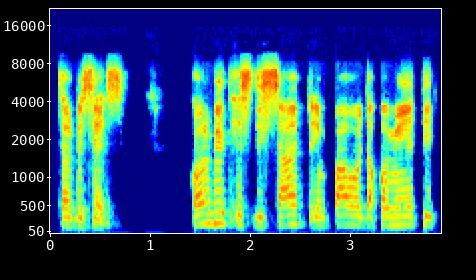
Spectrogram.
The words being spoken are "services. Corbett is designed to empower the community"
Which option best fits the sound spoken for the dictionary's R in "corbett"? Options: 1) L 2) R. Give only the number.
2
